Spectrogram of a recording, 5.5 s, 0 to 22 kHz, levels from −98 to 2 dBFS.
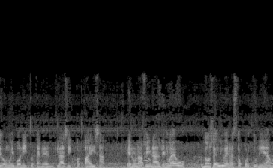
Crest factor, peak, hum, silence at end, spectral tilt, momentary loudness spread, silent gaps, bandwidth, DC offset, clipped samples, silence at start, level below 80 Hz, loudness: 16 dB; -12 dBFS; none; 0 s; -7 dB/octave; 8 LU; none; 12.5 kHz; under 0.1%; under 0.1%; 0 s; -42 dBFS; -29 LUFS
